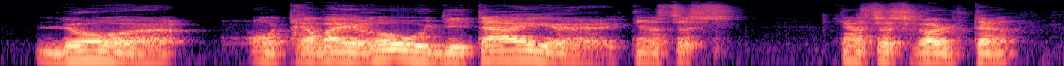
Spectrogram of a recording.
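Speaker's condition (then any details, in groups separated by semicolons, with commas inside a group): Traumatic brain injury; surgery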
